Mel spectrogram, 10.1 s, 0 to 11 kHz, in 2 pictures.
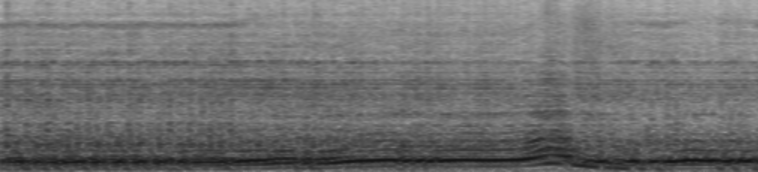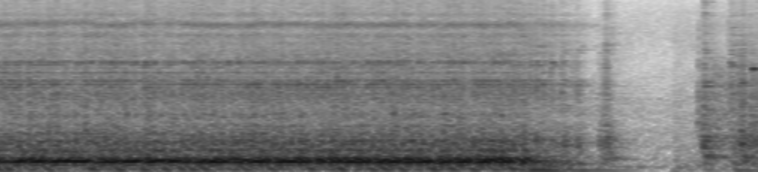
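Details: Rebuilt 300hp supercharged 12ft aluminum mini jet boat, new jet nozzle, on the water; engine catches, one quick blip, steady even idle without knocks, then shuts off; normal start and idle, now idles off trailer.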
